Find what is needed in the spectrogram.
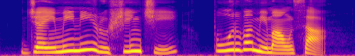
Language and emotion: Marathi, neutral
